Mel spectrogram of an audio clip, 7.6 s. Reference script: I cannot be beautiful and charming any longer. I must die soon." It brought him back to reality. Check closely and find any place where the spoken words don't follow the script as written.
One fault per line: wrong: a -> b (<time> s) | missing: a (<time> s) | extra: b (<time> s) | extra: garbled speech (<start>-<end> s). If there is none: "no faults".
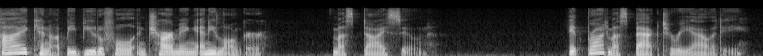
missing: I (2.7 s)
wrong: him -> must (6.0 s)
